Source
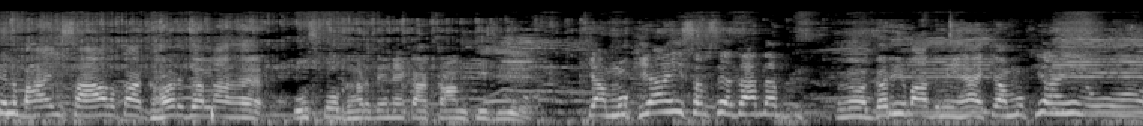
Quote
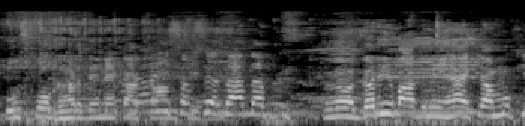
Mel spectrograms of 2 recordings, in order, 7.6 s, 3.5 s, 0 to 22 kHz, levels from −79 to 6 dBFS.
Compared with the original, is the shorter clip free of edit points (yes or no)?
no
